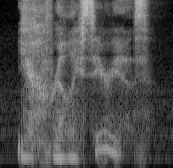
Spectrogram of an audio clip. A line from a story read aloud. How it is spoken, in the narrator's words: she whispered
